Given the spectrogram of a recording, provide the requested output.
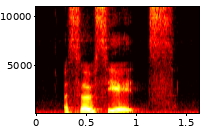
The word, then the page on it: associates: American English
